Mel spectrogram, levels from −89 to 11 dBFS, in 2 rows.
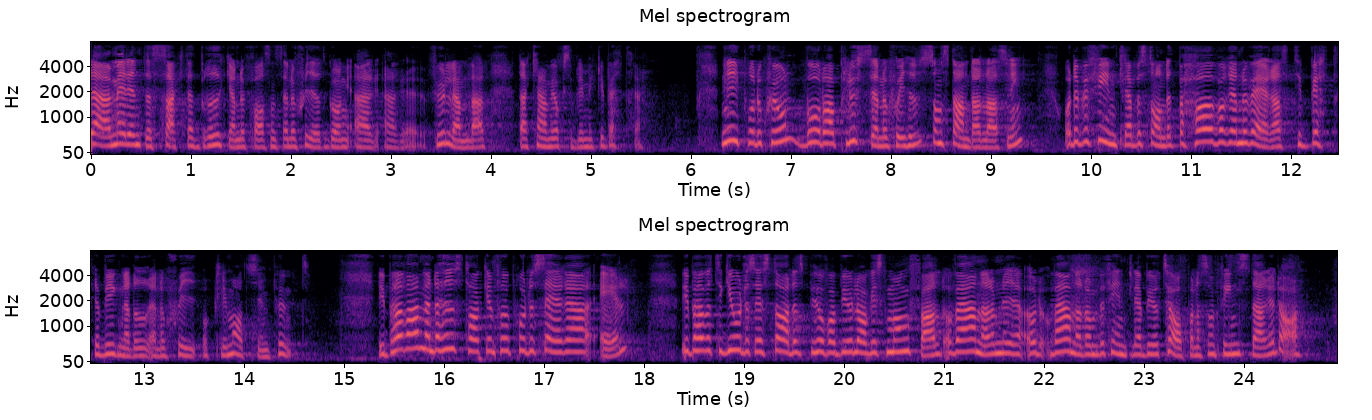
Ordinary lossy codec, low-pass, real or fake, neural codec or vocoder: AAC, 32 kbps; 7.2 kHz; real; none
